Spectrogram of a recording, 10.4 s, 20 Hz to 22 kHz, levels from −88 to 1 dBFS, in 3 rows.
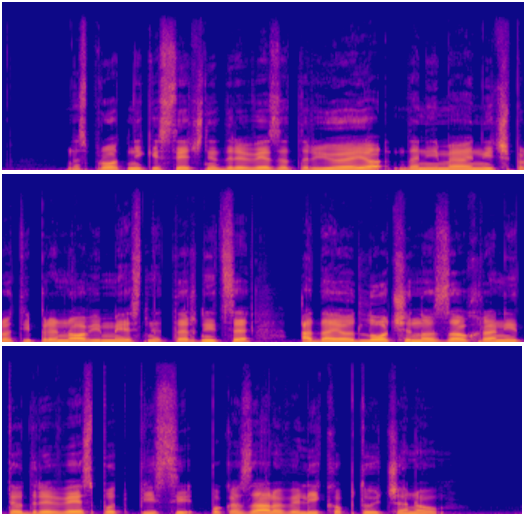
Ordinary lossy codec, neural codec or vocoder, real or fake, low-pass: none; none; real; 19.8 kHz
